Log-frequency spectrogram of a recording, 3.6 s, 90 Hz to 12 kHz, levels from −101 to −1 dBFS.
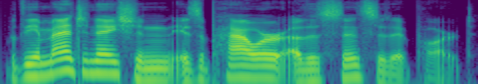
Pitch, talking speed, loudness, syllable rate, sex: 130 Hz, 165 wpm, -20 LUFS, 5.2 syllables/s, male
